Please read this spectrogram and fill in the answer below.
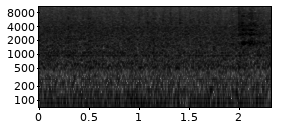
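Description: Steady low rumble of background noise with a faint hiss, with no change or distinct event.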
